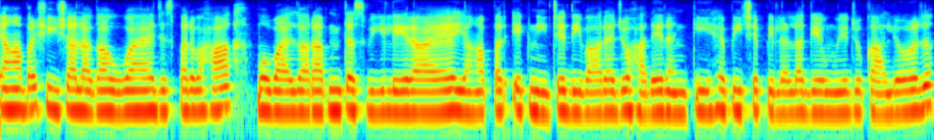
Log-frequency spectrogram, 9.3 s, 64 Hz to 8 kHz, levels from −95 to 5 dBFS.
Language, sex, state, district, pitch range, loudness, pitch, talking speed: Hindi, female, Uttar Pradesh, Budaun, 170-180 Hz, -14 LUFS, 175 Hz, 225 wpm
